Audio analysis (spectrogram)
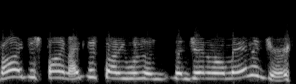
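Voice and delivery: a touch of an innocent grandma's voice; imitating grandmother. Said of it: "and she thought".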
